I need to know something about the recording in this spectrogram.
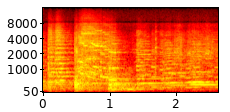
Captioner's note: dramatic music; fist thuds; suspenseful music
